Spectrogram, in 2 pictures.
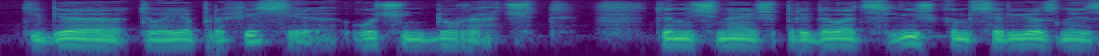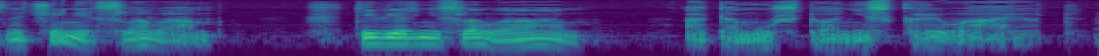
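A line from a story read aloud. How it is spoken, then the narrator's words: Quiet. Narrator (Russian): сказал тихонько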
